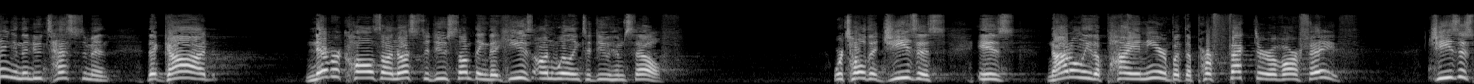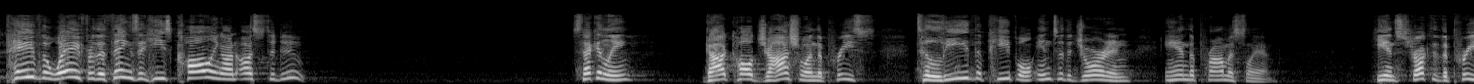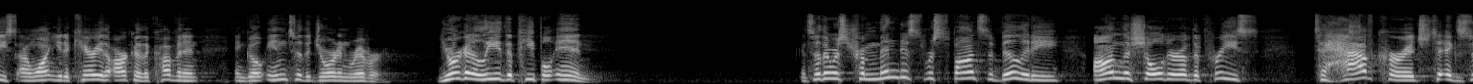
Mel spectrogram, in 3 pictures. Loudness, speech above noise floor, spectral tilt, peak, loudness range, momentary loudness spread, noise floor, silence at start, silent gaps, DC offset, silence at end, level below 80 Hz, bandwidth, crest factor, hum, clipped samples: -17 LUFS; 49 dB; -4 dB/octave; 0 dBFS; 8 LU; 11 LU; -65 dBFS; 0 s; none; under 0.1%; 0 s; -66 dBFS; 11.5 kHz; 18 dB; none; under 0.1%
